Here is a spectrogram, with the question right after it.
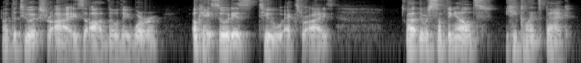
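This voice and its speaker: A man with a fairly low voice reads a story aloud for his audience as host. His delivery is expressive, and he drops out of the narration into candid, informal asides, sometimes swearing. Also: moderate pace. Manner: breaks off to react candidly, with swearing. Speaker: host reading a novel aloud with commentary. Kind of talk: expressive book reading with casual reactions.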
